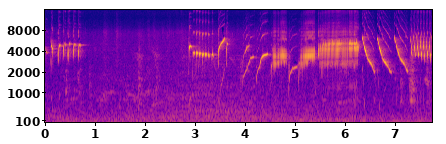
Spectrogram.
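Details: Canary singing in a training recording: a short high trill, a pause of about two seconds, then rising and falling slurred notes, a buzzy rolling section and final rapid falling notes.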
